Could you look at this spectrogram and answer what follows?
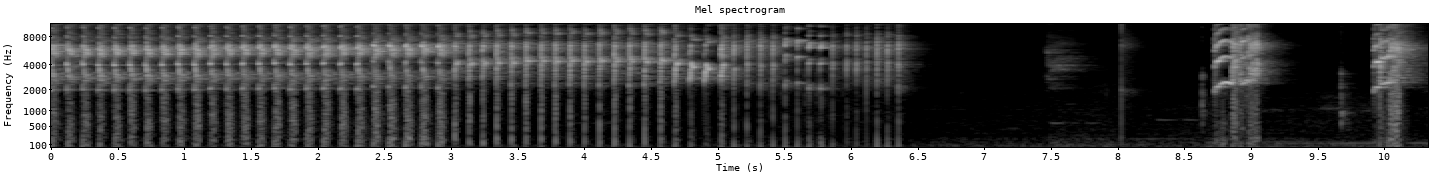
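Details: Lovebird used as a lure to stimulate other lovebirds to sing, delivering a long rapid chattering trill of buzzy high notes for about six seconds, then silence broken by a few short harsh squawks.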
